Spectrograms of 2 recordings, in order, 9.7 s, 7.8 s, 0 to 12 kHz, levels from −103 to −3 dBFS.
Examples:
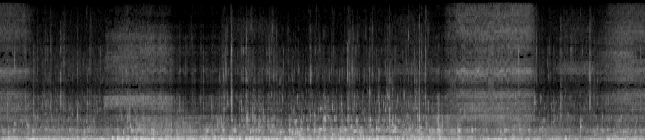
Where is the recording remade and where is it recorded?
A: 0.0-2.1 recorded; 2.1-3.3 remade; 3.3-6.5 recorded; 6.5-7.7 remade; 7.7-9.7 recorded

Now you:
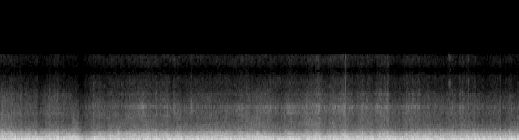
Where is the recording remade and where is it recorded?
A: 0.0-1.4 recorded; 1.4-5.0 remade; 5.0-7.8 recorded

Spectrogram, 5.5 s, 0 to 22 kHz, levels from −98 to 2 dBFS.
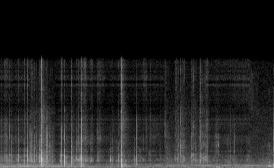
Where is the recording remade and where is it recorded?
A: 0.0-0.6 remade; 0.6-1.1 recorded; 1.1-3.3 remade; 3.3-4.1 recorded; 4.1-5.0 remade; 5.0-5.5 recorded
